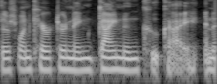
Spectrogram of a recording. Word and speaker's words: Gaignun: Like, there's one character named Gainun Kukai, and it's spelled Gaignun.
